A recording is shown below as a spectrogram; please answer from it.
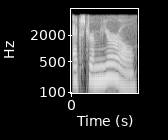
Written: extramural

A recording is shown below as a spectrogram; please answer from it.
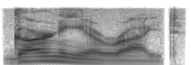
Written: garnierite

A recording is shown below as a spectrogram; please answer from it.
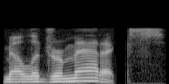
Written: melodramatics

